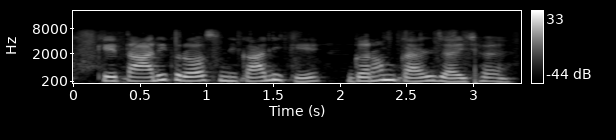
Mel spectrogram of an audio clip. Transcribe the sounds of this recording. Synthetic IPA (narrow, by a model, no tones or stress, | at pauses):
ket̪aːɾikʰɾəsnɪkaːlike | ɡəɾəmkaɪld͡ʒaːjt͡ʃʰɛː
